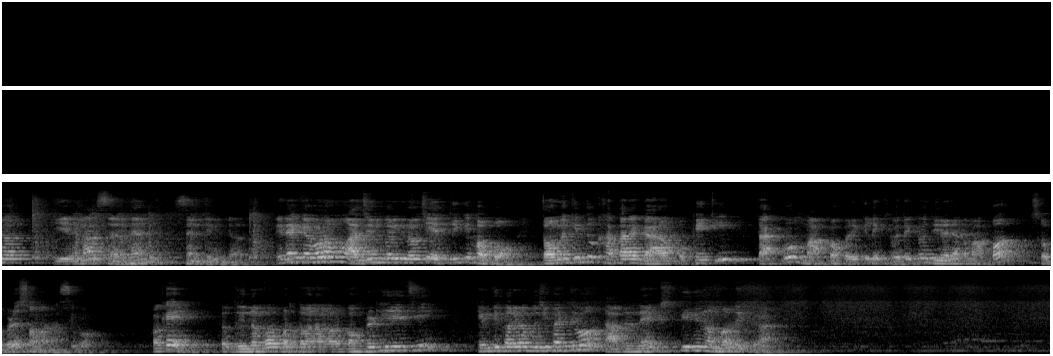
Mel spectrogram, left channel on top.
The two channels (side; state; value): left; silent; digital silence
